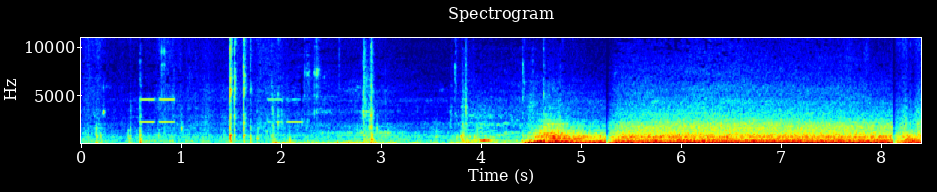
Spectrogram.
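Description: Two short electronic beeps and a few soft clicks in the cabin, then about four and a half seconds in the Ferrari FF's V12 is started from the steering-wheel button. It fires with a brief flare and settles into a loud, steady idle.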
